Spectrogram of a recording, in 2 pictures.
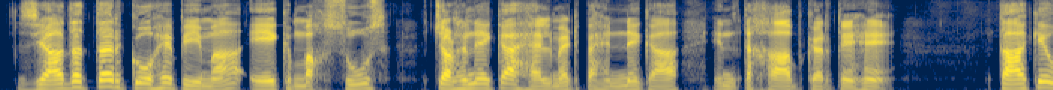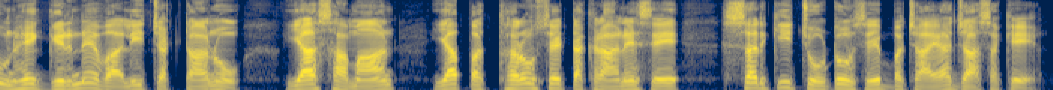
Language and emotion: Urdu, neutral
